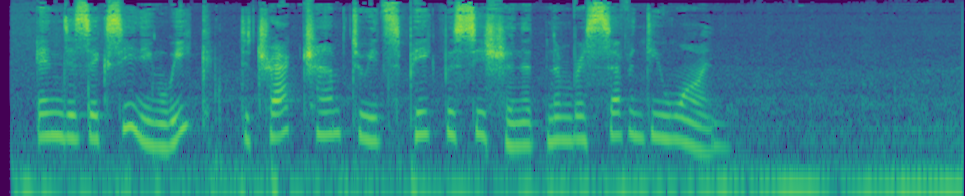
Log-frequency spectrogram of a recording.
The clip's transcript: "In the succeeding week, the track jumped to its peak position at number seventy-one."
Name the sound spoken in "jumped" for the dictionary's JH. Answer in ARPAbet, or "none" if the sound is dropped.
CH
